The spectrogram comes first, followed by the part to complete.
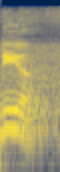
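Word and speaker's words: dear: ड का symbol D, E, a, again are silent, डियर।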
